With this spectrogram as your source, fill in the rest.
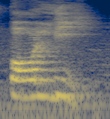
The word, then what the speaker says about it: poli: So I and Y both have the similar pronunciation, that is E in meat, a longer E. So the word over here becomes poly.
